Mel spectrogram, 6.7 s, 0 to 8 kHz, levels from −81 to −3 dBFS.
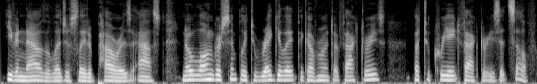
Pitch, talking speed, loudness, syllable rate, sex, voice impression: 150 Hz, 190 wpm, -16 LUFS, 6.8 syllables/s, male, very masculine, middle-aged, thick, tensed, powerful, slightly bright, slightly hard, clear, very fluent, cool, intellectual, refreshing, slightly sincere, calm, friendly, reassuring, slightly unique, slightly elegant, wild, slightly sweet, slightly lively, kind, modest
